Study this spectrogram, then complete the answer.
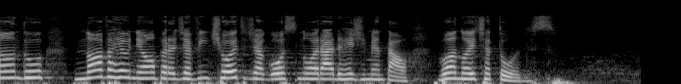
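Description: A woman speaks firmly into a microphone in an echoing hall.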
